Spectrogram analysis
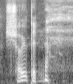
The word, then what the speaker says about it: Chopin: Chopin. Is that how you pronounce it? Yeah, it rhymes with Topin.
